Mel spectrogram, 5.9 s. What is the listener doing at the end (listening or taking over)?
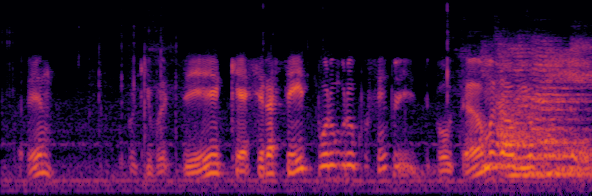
taking over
